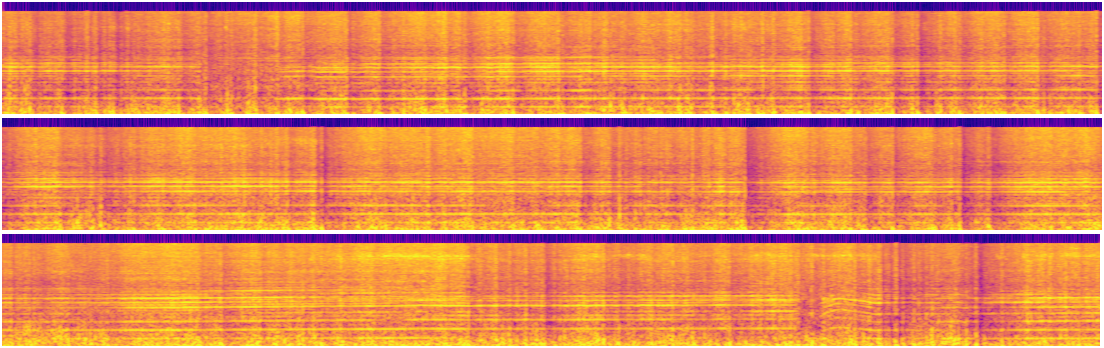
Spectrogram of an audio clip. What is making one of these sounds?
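A motorcycle engine hums steadily at cruising speed, close by.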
